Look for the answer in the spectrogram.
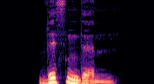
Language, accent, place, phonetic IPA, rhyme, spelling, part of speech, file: German, Germany, Berlin, [ˈvɪsn̩dəm], -ɪsn̩dəm, wissendem, adjective, De-wissendem.ogg
- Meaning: strong dative masculine/neuter singular of wissend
